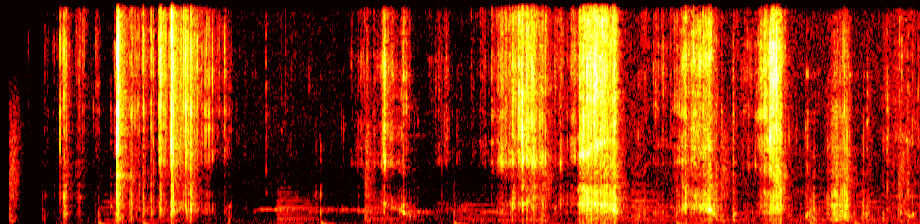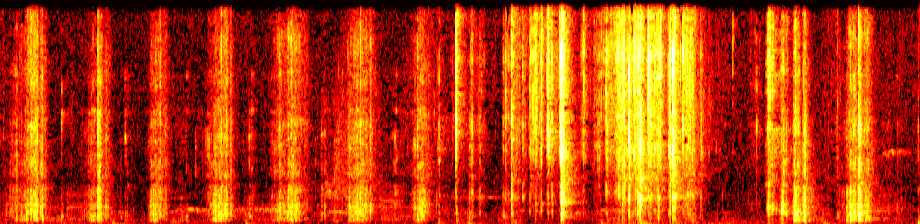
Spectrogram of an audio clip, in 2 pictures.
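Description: Close-up biting and chewing of crispy battered fried tempeh: a continual run of crunches, with louder crunching bites now and then.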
